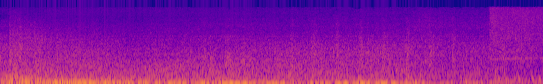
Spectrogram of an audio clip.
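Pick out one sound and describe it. Bullets splash into the water.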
